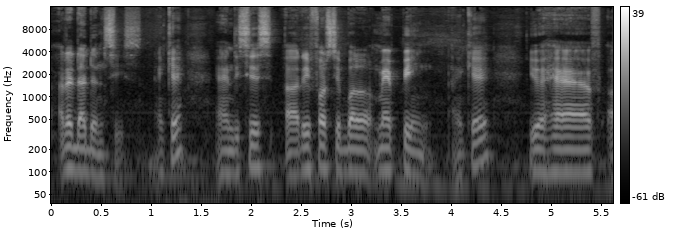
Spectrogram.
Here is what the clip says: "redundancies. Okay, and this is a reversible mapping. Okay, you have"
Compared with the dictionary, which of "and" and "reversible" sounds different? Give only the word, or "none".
reversible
